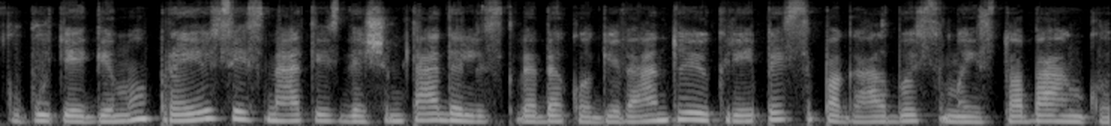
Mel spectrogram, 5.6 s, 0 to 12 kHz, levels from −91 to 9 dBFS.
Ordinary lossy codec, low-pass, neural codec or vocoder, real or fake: Opus, 16 kbps; 9.9 kHz; none; real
